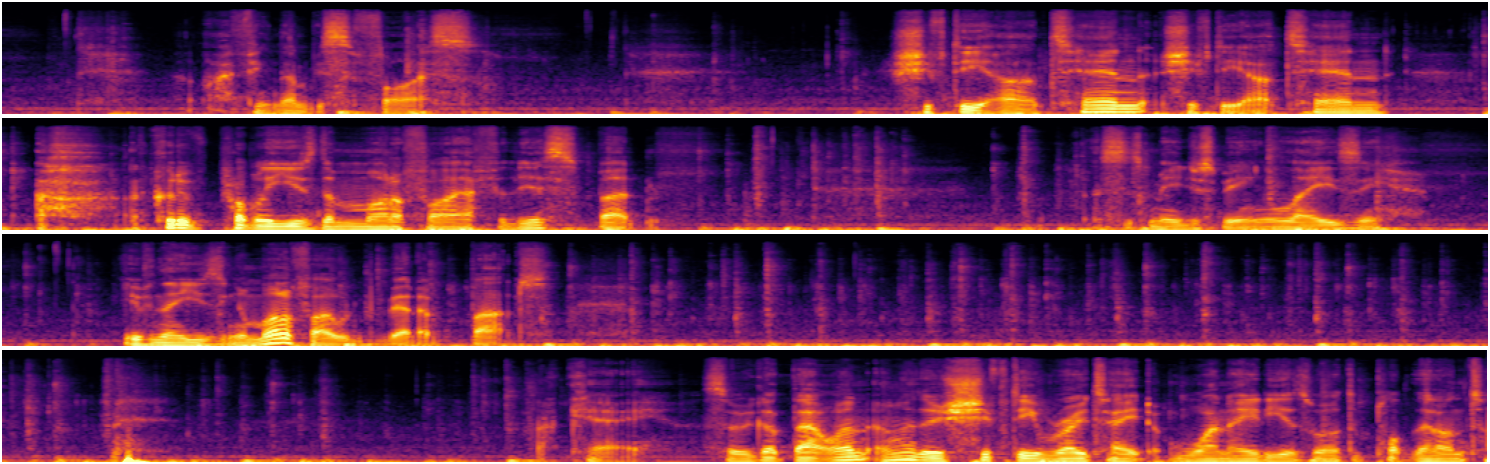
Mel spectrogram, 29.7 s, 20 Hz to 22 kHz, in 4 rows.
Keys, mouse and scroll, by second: 0.6 KP_1, 1.7 ctrl+KP_3, 2.0 ctrl+KP_1, 4.6 shift+d, 5.8 shift+d, 7.6 shift+d, 11.1 shift+d, 12.4 shift+d, 13.7 shift+d, 15.9 shift+d, 16.9-22.8 typing, 23.8 shift+d, 27.2 shift+d.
